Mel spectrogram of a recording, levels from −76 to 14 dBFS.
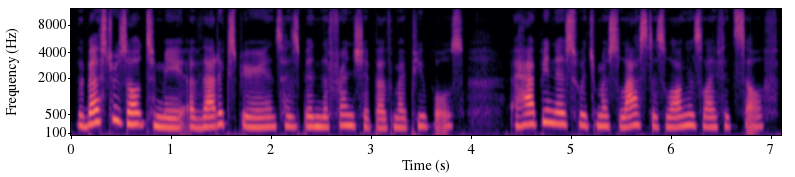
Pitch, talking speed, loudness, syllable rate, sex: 240 Hz, 205 wpm, -19 LUFS, 5.3 syllables/s, female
